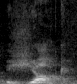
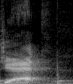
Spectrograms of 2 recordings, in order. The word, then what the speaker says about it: Jacques: Actually, sir, it's pronounced Jacques. That's what I said, Jack.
